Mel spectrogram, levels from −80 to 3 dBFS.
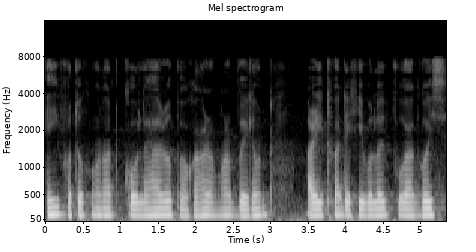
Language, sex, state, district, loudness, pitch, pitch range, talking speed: Assamese, male, Assam, Sonitpur, -15 LUFS, 125 Hz, 120-125 Hz, 135 wpm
